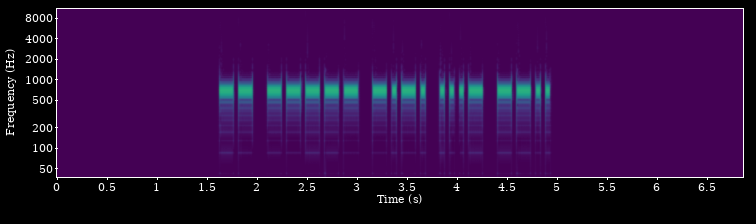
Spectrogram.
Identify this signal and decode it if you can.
Morse code, heard as a keyed tone, about 25 wpm, 700 Hz. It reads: M0CVZ
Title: DXCC-100 Call Signs - 5 Characters - 25wpm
